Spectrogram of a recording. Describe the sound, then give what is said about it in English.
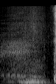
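A single sneeze: a breathy, rising intake of air for most of a second, a brief pause, then a sudden loud, explosive burst of sharp hissing noise. “Bless you.”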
